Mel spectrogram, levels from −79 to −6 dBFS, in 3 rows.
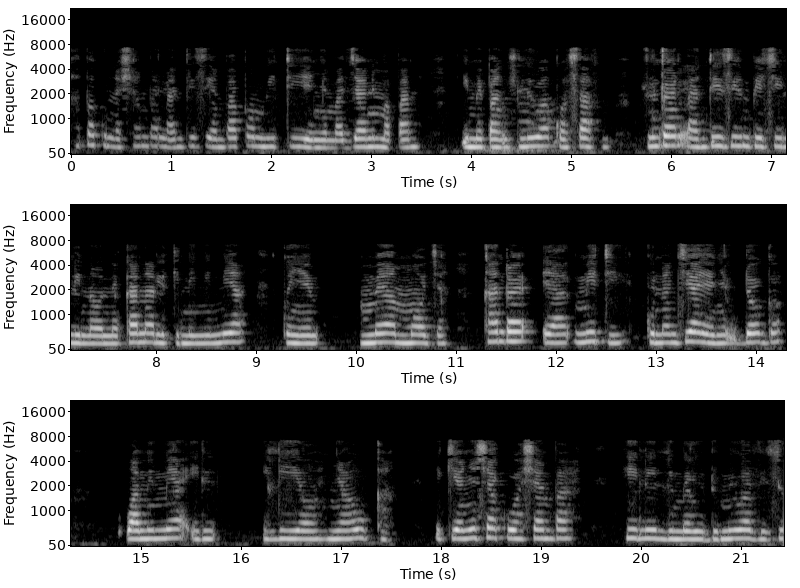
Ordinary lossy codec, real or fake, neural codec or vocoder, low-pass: MP3, 32 kbps; real; none; 7.2 kHz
